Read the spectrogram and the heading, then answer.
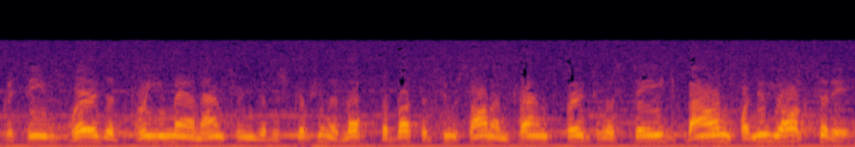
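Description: A man narrating a scripted old-time radio crime drama in a formal, dramatic, measured manner. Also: fairly high pitch, faint music behind. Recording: tinny old radio recording.

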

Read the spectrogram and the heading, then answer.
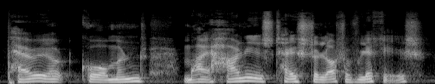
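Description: A man voicing a fussy, sweet-obsessed male bishop who talks in a prissy, gushing way, set back from the mic and higher than his own voice. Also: steady tone, slow pace. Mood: dreamy.

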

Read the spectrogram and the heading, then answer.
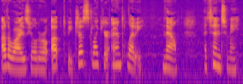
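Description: A woman's voice: a little high, normal speed, gravelly, low-quality recording. A woman voicing a pompous, scheming elderly male magician with a haughty, lecturing manner in a storybook reading. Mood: condescending. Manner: haughty, lecturing, self-important.

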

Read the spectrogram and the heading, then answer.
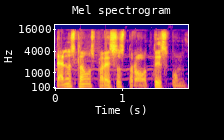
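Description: A man's voice: mid-range voice, moderate pace, a bit bright, faint music behind. A man in his early twenties with a Mexican accent, co-hosting a podcast and ribbing his friends. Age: 20s. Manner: teasing, mock-formal. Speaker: podcast co-host. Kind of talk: casual chat among friends.

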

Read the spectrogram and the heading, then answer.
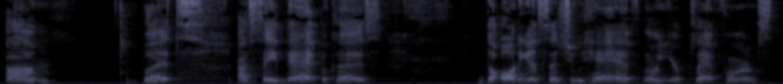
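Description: A woman's voice: mid-range voice, fairly even intonation, slow pace, darkish tone. Nasal young woman chatting on a podcast. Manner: chatty and reflective, addresses listeners as y'all. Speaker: podcast host. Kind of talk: casual solo podcast monologue.

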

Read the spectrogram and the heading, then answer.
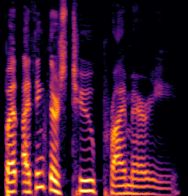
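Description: An American man with a mid-pitched voice talks casually as a podcast co-host. The sound is dry and close, and he explains things like an animated storyteller, loose and slangy. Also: a little slow, clean tone, no room sound.

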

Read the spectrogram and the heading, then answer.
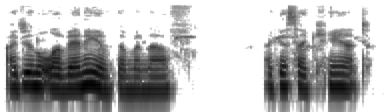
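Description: A woman's voice: lowish voice, fairly even intonation, a little fast, warm tone, no echo, lightly acted. A woman voicing a despairing, self-loathing male lover in a fantasy audiobook, apologetic and pleading. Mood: remorseful pleading. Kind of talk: audiobook character acting.

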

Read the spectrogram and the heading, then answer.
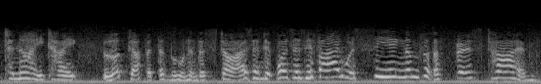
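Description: A torn, halting warrior woman. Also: high-pitched, animated. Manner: halting, hesitant, breaking into tears. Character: troubled young warrior woman torn by forbidden love. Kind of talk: 1970s radio drama acting. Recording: muffled old radio broadcast with hiss.

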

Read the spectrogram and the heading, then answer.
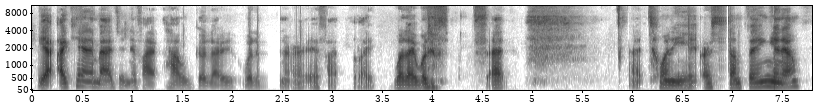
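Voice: medium pitch, moderate pace, no room sound, poor audio. A comedian in their forties, guesting on a podcast in casual, rambling chat, full of fillers. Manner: rambling, filler-heavy, chatty.

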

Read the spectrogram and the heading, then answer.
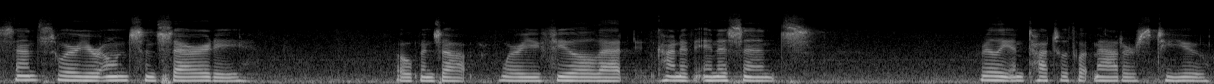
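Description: A woman meditation teacher leading a guided meditation in a gentle, soothing, unhurried manner with long pauses. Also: little pitch movement. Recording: noisy recording with low rumble.

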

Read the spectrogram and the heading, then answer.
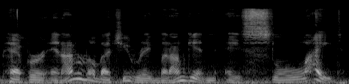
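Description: Brief: male co-host, lowish voice, talks in restarts; clear noise underneath. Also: big pitch swings, normal speed. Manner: chatty, hesitant with restarts. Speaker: podcast co-host. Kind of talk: casual chat, cigar tasting notes. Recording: noisy background hiss.

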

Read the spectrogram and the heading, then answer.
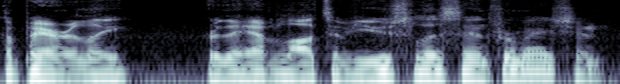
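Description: Low-voiced man in casual chat. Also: fairly even intonation, fairly quick. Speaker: talk show co-host.

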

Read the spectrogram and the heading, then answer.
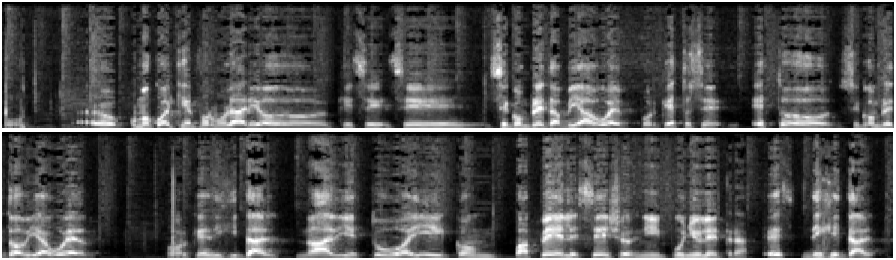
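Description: A man's voice: a little high, animated, a little slow, darkish tone, faint music behind. A man with an Argentine accent talking sports in casual chat, emphatic and explanatory, often restarting words. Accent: Argentine Spanish.

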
